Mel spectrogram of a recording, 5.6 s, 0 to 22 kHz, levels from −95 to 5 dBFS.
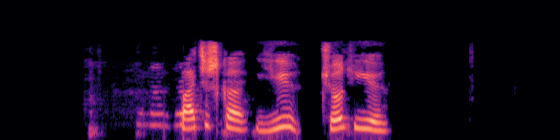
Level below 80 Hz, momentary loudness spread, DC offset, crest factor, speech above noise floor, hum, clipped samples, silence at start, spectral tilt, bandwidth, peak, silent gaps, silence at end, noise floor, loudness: -66 dBFS; 12 LU; under 0.1%; 20 dB; 33 dB; none; under 0.1%; 1.5 s; -2.5 dB/octave; 7.8 kHz; -2 dBFS; 3.02-3.20 s; 1.75 s; -50 dBFS; -17 LUFS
